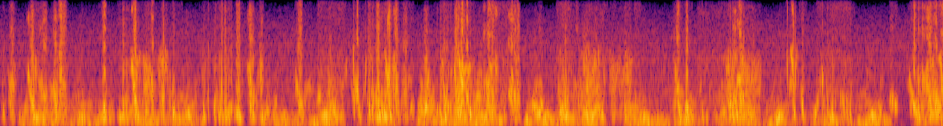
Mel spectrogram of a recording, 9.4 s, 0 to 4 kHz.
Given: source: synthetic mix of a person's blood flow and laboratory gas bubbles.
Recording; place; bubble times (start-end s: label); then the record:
Doppler ultrasound of blood flow; precordium
0.01-0.17 s: bubbles
0.26-0.70 s: bubbles
0.98-1.83 s: bubbles
2.01-2.67 s: bubbles
2.94-3.12 s: bubbles
3.17-4.15 s: bubbles
4.33-5.22 s: bubbles
5.56-6.42 s: bubbles
6.72-6.93 s: bubbles
6.96-7.62 s: bubbles
7.83-8.07 s: bubbles
8.15-8.55 s: bubbles
8.88-8.98 s: bubbles
9.07-9.44 s: bubbles
From the record:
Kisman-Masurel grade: 343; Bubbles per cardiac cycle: rolling drumbeat, 9 or more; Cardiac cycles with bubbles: 100%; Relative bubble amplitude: loud (0.450 to 0.775); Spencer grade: 3 (all of the cardiac periods contain showers or single bubble signals, but not dominating or overriding the cardiac motion signals); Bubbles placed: only in the low amplitude regions of the cardiac cycle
